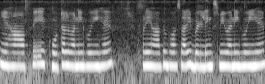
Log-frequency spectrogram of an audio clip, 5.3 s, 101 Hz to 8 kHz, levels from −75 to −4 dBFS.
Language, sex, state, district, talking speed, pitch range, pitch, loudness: Hindi, female, Uttar Pradesh, Hamirpur, 190 wpm, 260-270 Hz, 260 Hz, -10 LUFS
